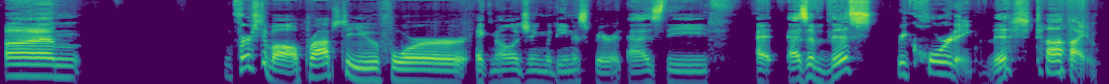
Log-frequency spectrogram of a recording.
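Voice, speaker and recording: A man chats casually as a podcast co-host, with noticeable vocal fry. He speaks slowly and likes to repeat a phrase for emphasis. The recording is close and dry. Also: mid-range voice, a little mellow, no room sound, highs cut off. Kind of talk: casual banter.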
